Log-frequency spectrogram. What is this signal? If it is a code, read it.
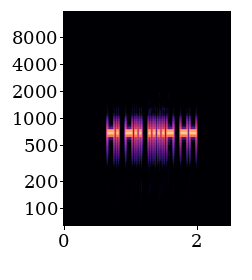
Morse code, heard as a keyed tone, about 34 wpm, 700 Hz. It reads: ND4M
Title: USA Call Signs - 4 Characters - 3x Character Spacing - 35wpm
